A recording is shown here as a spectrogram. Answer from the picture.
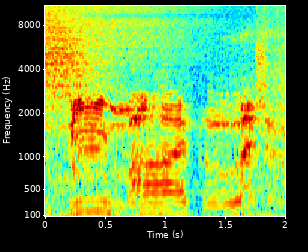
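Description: Faint cartoon dialogue from the episode's soundtrack: a voice speaking a few words in short phrases, over a low steady hum.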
